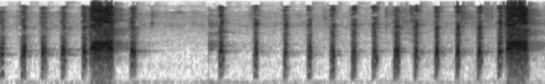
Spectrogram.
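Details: Female red junglefowl, wild, calling to attract a male: an evenly paced series of about fourteen short staccato clucks runs between two loud, harsh, drawn-out squawks.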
